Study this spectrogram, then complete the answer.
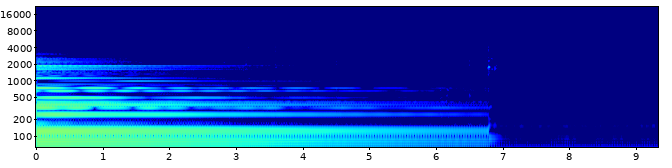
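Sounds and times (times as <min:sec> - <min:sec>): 
Gibson J-45 acoustic guitar: 0:00.0 - 0:06.8.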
